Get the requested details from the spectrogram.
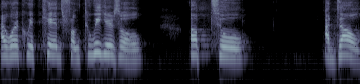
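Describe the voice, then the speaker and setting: A woman talks at a very slow pace in a dark, mellow tone. The sound is dry and close with no echo. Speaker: mental health counselor. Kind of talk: conference talk. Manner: loud.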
